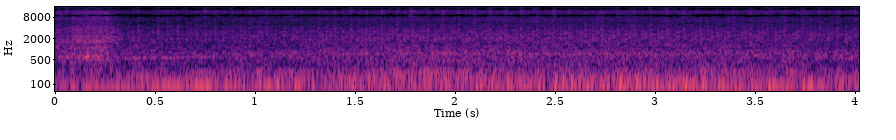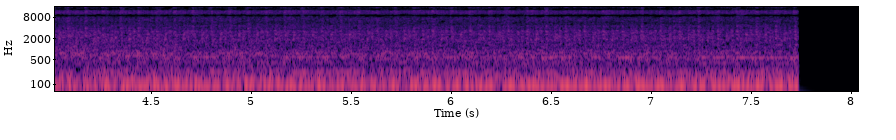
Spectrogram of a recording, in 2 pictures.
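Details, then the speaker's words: Willys CJ3A Navy Jeep at first start after starter rebuild, warmed up to temperature with good oil pressure and no leaks; steady, somewhat lumpy idle but it won't rev off idle, owner suspects a plugged carburetor circuit. "it starts right up but doesn't want to come up off an idle so i think i've got a circuit in the carburetor somewhere that's plugged with something"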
